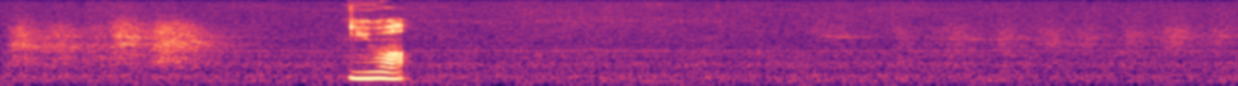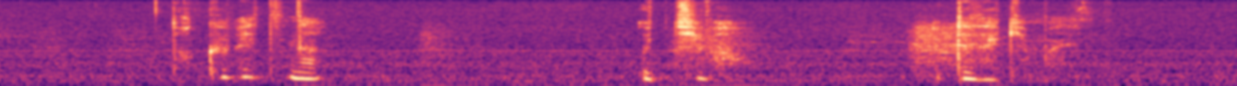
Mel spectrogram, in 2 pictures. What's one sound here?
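A young woman speaks softly in short bursts, close by.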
